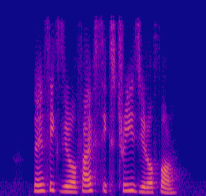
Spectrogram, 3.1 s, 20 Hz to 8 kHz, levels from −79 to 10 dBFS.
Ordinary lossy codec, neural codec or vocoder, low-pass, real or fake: none; codec, 16 kHz, 0.7 kbps, FocalCodec; 7.2 kHz; fake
